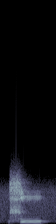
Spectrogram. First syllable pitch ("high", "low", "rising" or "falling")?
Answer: low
